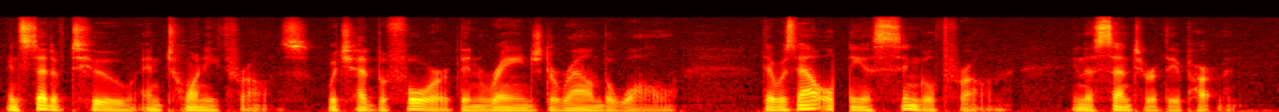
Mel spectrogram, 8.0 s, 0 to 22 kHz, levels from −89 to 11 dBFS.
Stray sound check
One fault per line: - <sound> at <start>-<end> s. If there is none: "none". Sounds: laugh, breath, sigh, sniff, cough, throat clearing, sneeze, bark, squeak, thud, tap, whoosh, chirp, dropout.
- dropout at 5.2-5.3 s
